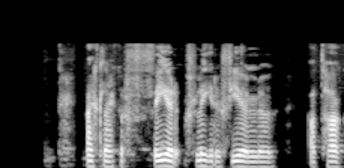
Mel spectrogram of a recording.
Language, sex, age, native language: Icelandic, male, 13, Icelandic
